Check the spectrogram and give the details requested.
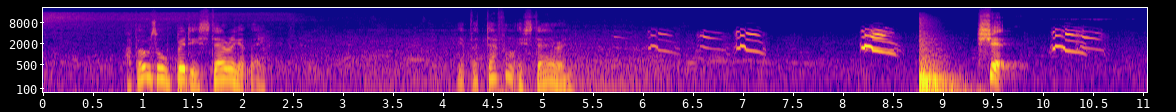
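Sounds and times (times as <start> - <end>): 
speech: 0.8 - 2.4, 4.1 - 5.4, 9.4 - 9.7
seagull call: 5.6 - 7.4, 8.2 - 8.7, 10.0 - 10.9.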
